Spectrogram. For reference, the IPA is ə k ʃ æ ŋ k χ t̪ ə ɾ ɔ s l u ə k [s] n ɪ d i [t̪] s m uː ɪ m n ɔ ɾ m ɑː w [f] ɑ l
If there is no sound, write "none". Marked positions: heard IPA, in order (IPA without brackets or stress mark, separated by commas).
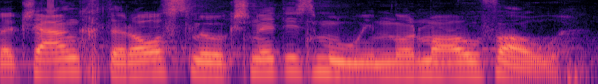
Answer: ʃ, none, f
